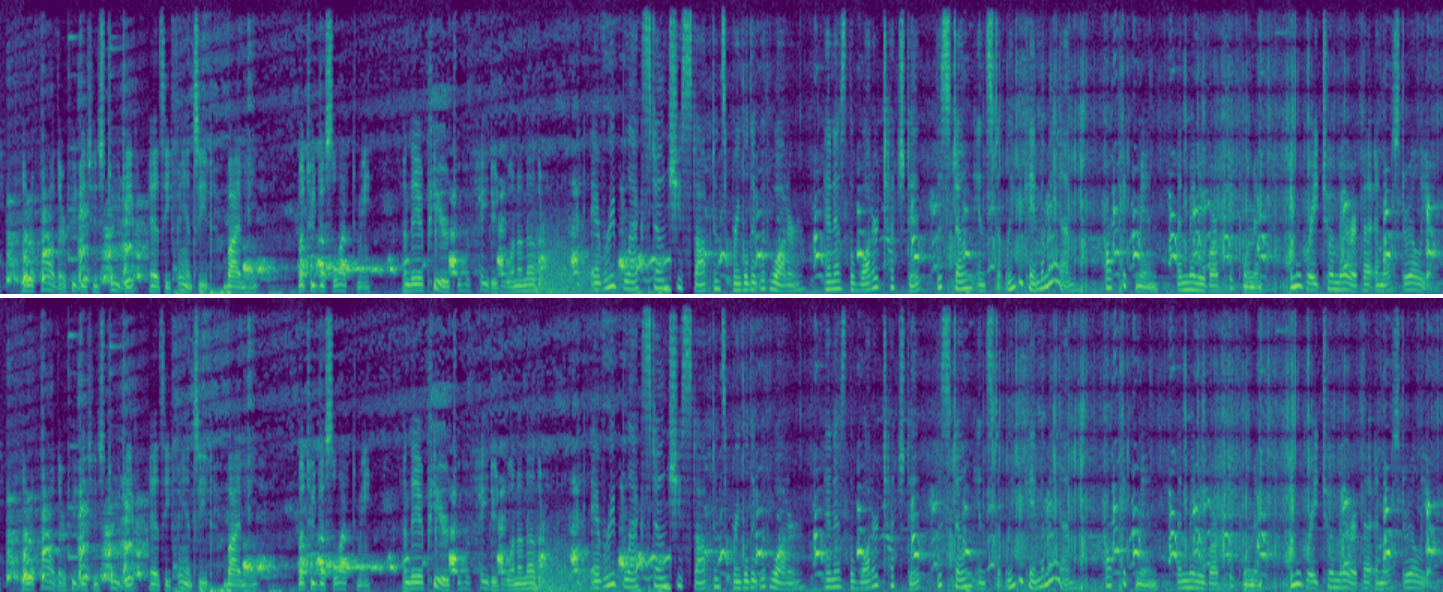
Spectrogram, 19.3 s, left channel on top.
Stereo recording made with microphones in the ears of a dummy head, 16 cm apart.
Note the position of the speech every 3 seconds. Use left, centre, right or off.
left, centre, centre, left, left, left, left.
